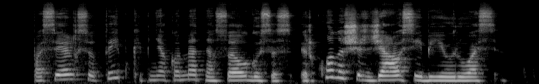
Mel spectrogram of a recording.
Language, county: Lithuanian, Utena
